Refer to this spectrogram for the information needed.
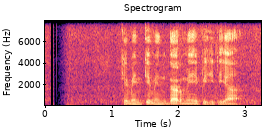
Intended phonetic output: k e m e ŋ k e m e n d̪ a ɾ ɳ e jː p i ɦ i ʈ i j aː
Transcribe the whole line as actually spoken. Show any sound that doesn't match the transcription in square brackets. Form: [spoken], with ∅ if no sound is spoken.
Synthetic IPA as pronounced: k e m e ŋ k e m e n d̪ a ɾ [m] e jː p i ɦ i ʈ i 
